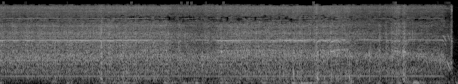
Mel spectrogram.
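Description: A powered garden auger drills into hard, poor soil for planting bulbs, a loud continuous whining motor drone with a steady high tone and faint grinding, close by, stopping abruptly at the end.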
